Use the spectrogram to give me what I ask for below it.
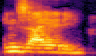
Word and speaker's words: anxiety: a hard time pronouncing anxiety, Mm-hmm. because anxious and anxiety are very similar words. They carry pretty much the same letters, but the sound of the X is very different.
